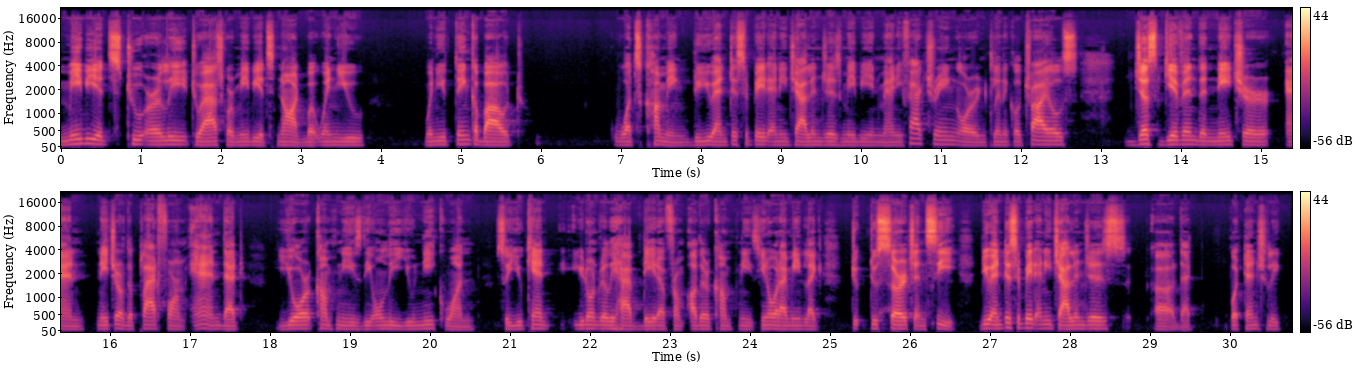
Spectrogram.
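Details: Adult male speaker; typical speech.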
